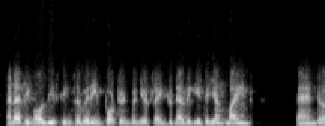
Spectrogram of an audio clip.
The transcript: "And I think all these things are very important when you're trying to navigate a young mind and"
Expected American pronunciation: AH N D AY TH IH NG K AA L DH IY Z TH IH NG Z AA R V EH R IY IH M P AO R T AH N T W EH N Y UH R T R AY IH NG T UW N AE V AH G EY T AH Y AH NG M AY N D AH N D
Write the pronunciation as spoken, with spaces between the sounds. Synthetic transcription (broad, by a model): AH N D AY T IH NG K AA L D IY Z T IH NG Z AA R V EH R IY IH M P AO R T AH N T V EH N Y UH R T R AY IH NG T UW N AE V AH G EY T AH Y AH NG M AY N D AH N D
